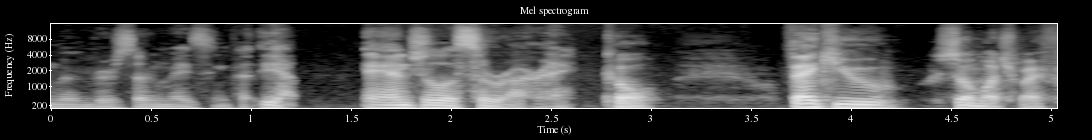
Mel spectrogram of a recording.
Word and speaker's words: Angelus Errare: I play in a band called Angelus Errare, and the spelling of that is atrocious, but I'll spell it real quick. ANGELUSERRARE.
